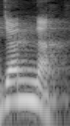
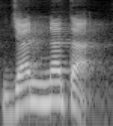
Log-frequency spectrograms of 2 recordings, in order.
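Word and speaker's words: جنة: Karena ketika wakaf di sini contohnya syajar syjarata menjadi syjarah menjadi ha, jannata menjadi jannah. Jadi pengucapannya menjadi huruf H. Contoh di sini surah Al-Insan ayat 12. Waazahum bima shobaru jannah. Jadi bukan jannata.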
